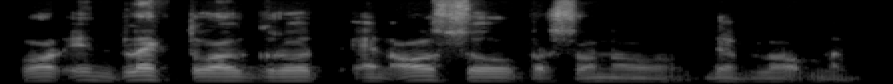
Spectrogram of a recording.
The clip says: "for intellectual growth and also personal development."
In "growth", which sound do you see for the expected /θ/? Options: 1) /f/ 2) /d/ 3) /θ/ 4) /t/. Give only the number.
4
